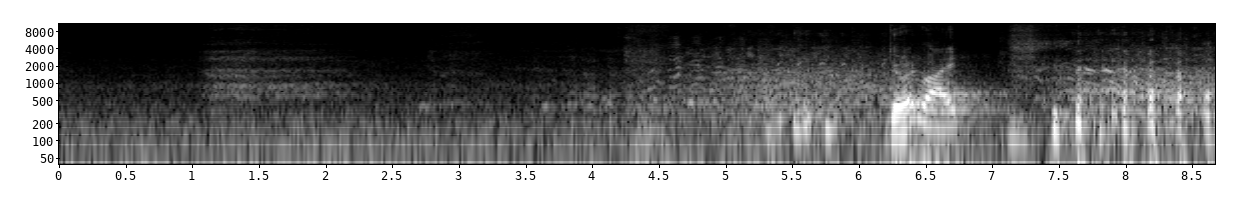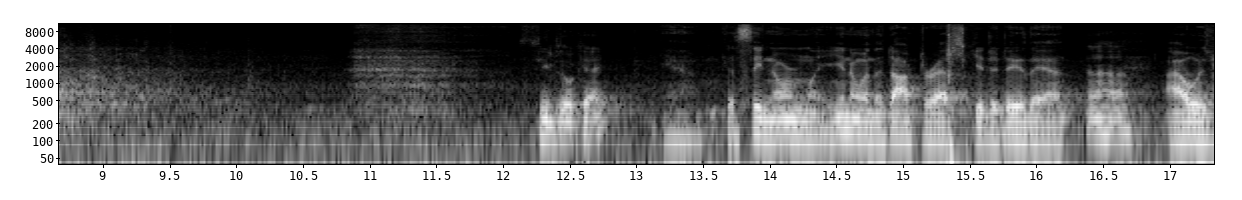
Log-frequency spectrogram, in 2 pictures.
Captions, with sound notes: (audience laughs) Do it right. (all laugh) Seems okay. - Yeah, 'cause see normally, you know, when the doctor asked you to do that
